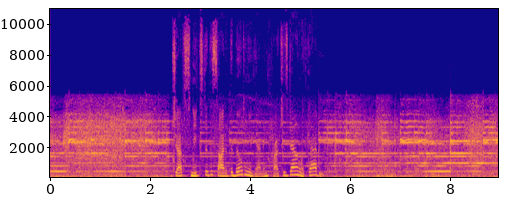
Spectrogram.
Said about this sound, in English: As the train approaches the woodpile,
